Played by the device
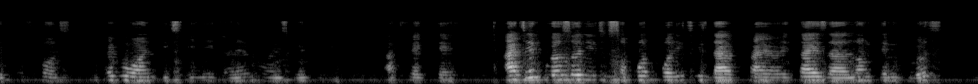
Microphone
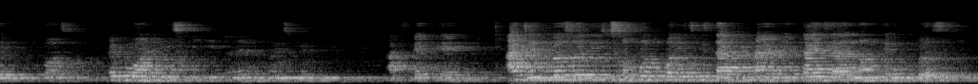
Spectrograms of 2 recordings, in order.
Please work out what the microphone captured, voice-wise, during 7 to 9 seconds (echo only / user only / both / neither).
echo only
